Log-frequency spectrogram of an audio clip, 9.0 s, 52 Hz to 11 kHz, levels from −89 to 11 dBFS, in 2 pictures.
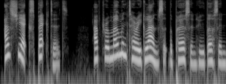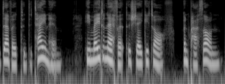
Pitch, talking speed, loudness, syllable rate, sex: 225 Hz, 180 wpm, -20 LUFS, 5.4 syllables/s, female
